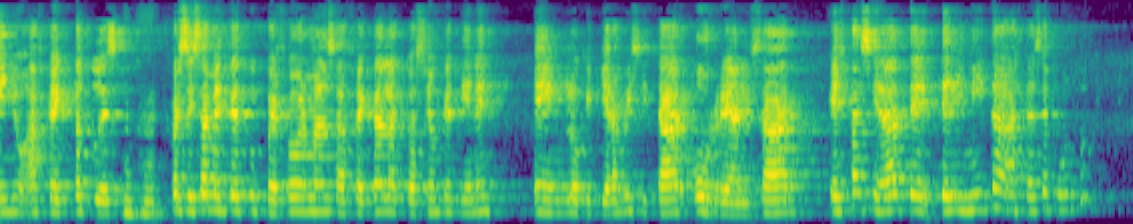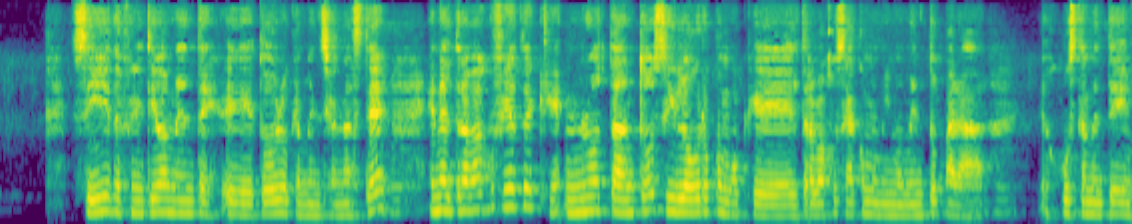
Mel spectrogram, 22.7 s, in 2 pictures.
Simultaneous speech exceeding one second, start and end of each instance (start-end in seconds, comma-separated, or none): none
